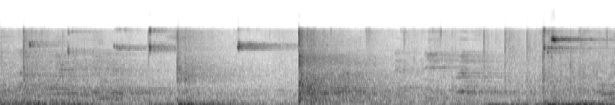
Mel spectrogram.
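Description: Basketball bouncing on a wooden gym floor, with short high sneaker squeaks and players calling out, all echoing in a large hall. One sharp thump about three seconds in is the loudest sound.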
